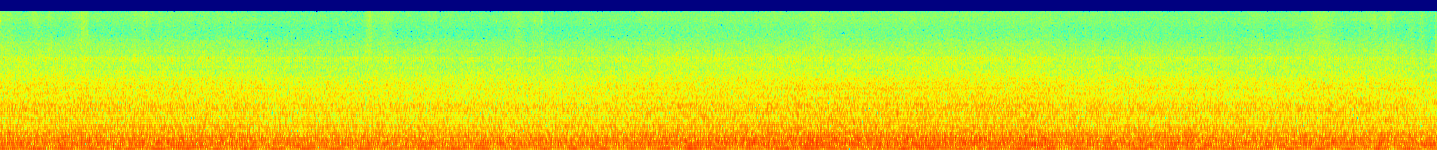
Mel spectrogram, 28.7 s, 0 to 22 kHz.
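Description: Scania OmniCity N230UD double-decker bus's five-cylinder diesel engine running steadily, heard from inside the passenger saloon as a constant low engine hum.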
